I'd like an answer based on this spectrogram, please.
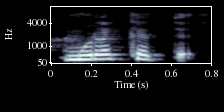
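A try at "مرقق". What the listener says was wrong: முரக்கத் இல்ல, முரக்கக்.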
